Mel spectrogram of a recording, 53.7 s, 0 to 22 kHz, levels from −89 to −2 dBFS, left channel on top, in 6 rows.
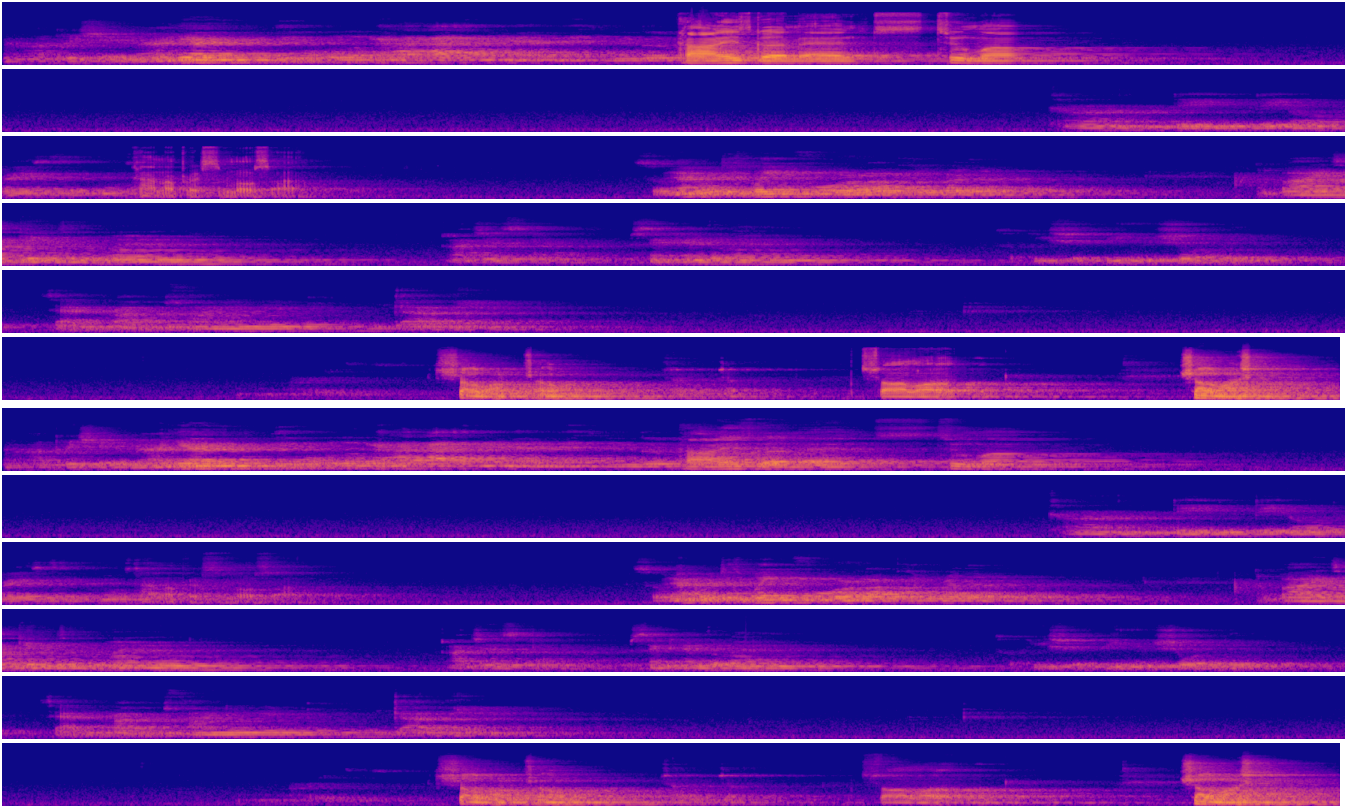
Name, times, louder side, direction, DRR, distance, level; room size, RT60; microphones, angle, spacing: voice 1, 0.0-4.5 15.9-19.0 22.1-24.5 26.3-28.0 29.8-30.8 31.0-32.1 33.7-35.1 36.1-37.7 38.1-39.2 46.5-47.0 49.2-49.4 52.2-52.4, equal, 75° right, -6 dB, 1.7 m, -40 dB
voice 2, 4.5-6.8 18.8-19.9 50.5-51.2, left 7 dB, 90° left, 11 dB, 0.3 m, -33 dB
voice 3, 47.7-48.6 51.0-51.3 52.6-53.1, left 2 dB, 20° left, 3 dB, 0.4 m, -31 dB
9.4 x 6.0 x 3.0 m, 2.9 s
head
